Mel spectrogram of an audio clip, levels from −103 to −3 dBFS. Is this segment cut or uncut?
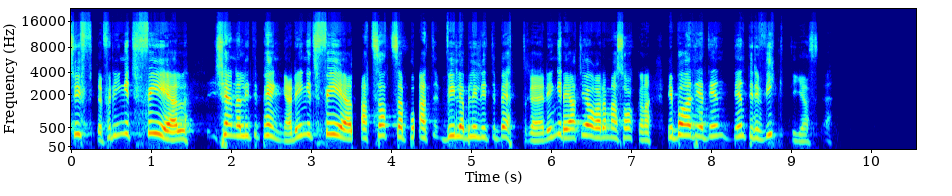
cut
